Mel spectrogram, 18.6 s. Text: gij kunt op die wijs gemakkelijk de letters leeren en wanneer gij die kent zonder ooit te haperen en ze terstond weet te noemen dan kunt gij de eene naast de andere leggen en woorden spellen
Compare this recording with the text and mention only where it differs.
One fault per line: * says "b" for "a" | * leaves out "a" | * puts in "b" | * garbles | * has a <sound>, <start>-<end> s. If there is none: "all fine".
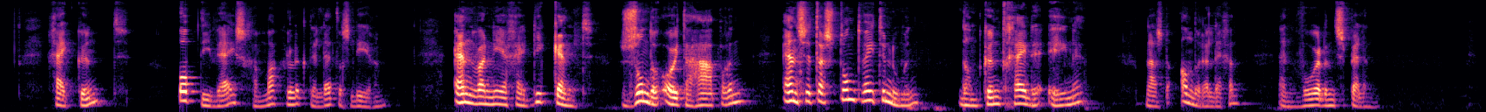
all fine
